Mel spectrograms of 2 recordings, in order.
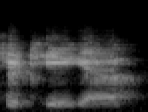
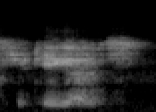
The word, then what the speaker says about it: Stratego: Uh, Strategio. I think it's Stratego. I've That's how I never played pronounce it.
